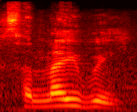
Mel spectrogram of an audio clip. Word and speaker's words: Sanaipei: Or if you say it properly, inasemwa Sanaipei. Sanaipei. Ile P ni V.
